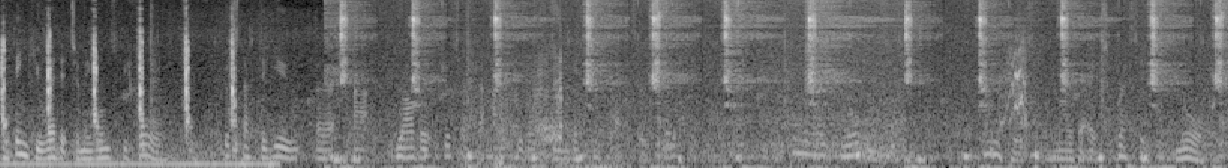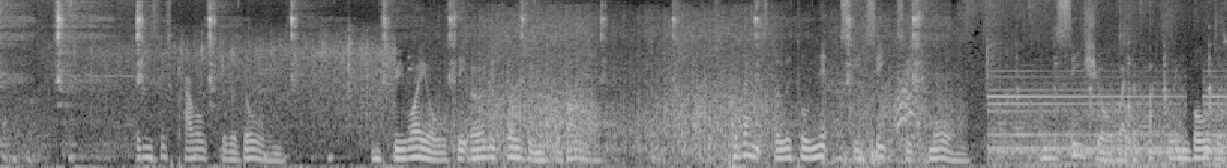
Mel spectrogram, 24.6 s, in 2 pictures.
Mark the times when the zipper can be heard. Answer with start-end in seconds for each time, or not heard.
4.7-6.3, 10.0-10.5, 20.5-21.6.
